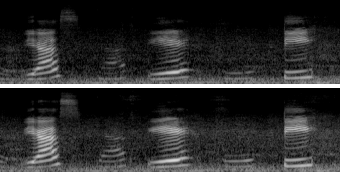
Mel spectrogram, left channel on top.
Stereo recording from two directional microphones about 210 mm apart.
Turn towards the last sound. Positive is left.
turn(degrees=0)  # may be behind; listen again after turning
